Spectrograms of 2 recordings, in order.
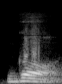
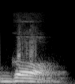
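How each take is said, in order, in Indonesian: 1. Huruf itu diucapkan dengan vokal 'o' yang membulat. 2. Huruf itu diucapkan dengan vokal 'o' yang membulat.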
